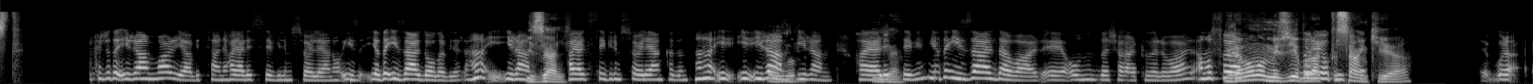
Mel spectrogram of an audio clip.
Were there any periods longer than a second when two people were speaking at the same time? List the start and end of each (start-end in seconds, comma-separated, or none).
12.2-13.7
